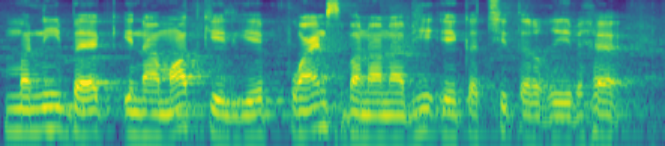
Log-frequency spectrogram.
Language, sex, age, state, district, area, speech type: Urdu, male, 30-45, Bihar, Darbhanga, rural, read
